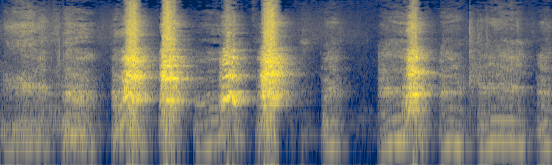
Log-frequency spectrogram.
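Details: Scottish Terrier at play with a laundry basket indoors, growling steadily, then firing four fast, loud barks roughly a third of a second apart, a short silence, one more bark and renewed rumbling growls.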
